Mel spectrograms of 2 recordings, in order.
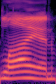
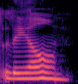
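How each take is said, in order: First: It sounds like the English word lion. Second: It sounds like lee-on, with an ee vowel. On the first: The speaker calls it wrong. "I said lion, but it's Leon" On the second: The speaker calls it right. "but it's Leon"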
